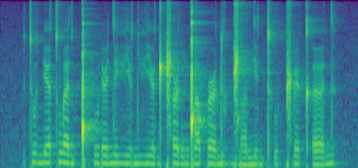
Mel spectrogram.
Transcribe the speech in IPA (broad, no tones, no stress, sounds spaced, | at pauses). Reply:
t u d ɾʲ ʌ t w ə d ǃʰ u ɾ ø d ə vʲ o d vʲ ə˞ d ǁ ə˞ d ŋ͡ǃ ʌ p ə˞ d u ɡ͡ǁ ʌ d ɾʲ ɯ d tʼ u ǁ ø kʼ ə d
